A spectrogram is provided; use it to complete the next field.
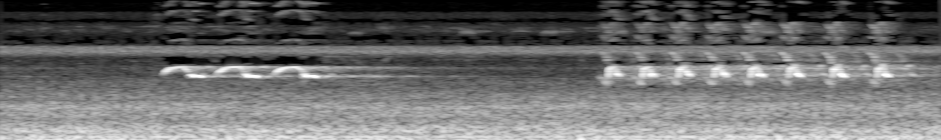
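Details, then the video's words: A mockingbird singing at night, almost without stopping, days after its tree was cut down. A short phrase of three looping whistled notes, a pause, then a quicker whistled phrase repeated about seven times, over a constant high insect drone. "Mockingbird Making Wide Variety of Sounds at Night"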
